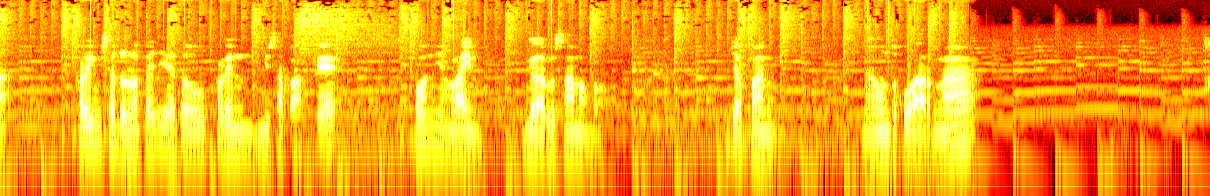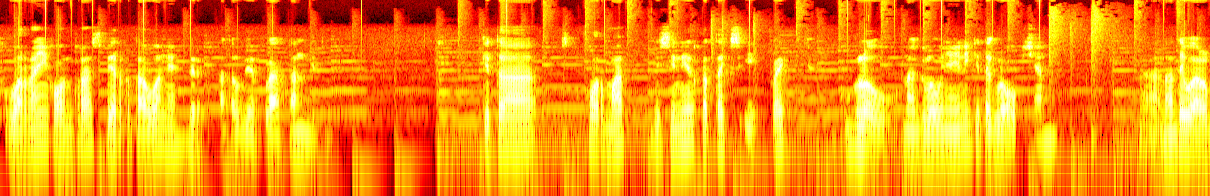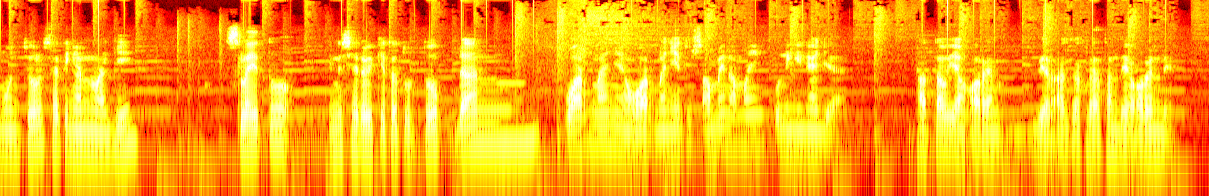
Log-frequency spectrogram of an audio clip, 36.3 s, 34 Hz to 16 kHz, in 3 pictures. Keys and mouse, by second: 0.6 click, 0.7 click, 1.4 click, 1.5 click, 2.3 alt+Tab, 2.8 alt+click, 3.4 click, 5.5 click, 6.2 click, 6.9 alt+Tab, 7.5 click, 8.2-9.2 typing, 10.3 click, 10.5 click, 10.7 click, 11.0 click, 11.2 click, 11.4 double click, 12.7 double click, 14.0 alt+Tab, 14.4 alt+Tab, 16.3 click, 16.4 click, 17.4 click, 17.5 click, 18.5 click, 23.7 click, 23.9 click, 25.0 click, 25.2 click, 26.0 click, 26.1 click, 28.1 click, 33.4 click, 35.2 click.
